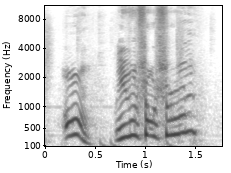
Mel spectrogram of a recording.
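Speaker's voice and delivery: talking with a full mouth. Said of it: "he's got his face full of pizza and goes".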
